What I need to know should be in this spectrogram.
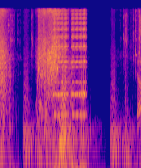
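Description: An explosion bursts with a loud blast.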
